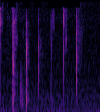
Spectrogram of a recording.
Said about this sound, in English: Let's give Sheila a round of applause for her participation.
